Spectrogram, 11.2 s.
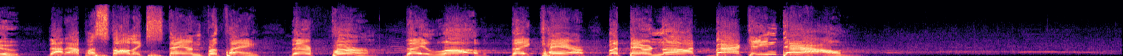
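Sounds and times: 
speech: 0:00.0 - 0:08.6
audience clapping hands: 0:08.8 - 0:11.2.

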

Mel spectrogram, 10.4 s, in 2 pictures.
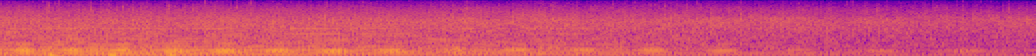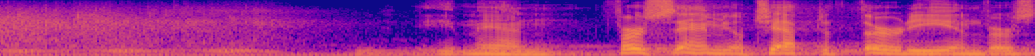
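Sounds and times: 
audience clapping: 0:00.0 - 0:06.8
speech: 0:07.4 - 0:10.3.

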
